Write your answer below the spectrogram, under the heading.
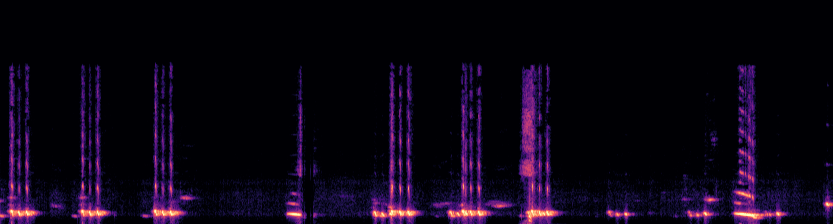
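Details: Flock-gathering call of a green-billed malkoha: clusters of hoarse, clucking notes at one pitch, interrupted by softer single notes, a slurred downward note and a few faint high peeps, with no other sounds.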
